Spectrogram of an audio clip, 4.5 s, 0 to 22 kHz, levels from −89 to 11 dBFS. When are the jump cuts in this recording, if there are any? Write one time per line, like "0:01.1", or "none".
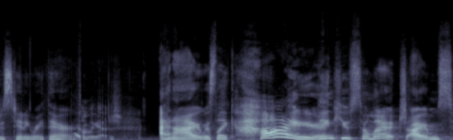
0:03.2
